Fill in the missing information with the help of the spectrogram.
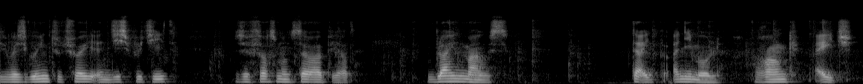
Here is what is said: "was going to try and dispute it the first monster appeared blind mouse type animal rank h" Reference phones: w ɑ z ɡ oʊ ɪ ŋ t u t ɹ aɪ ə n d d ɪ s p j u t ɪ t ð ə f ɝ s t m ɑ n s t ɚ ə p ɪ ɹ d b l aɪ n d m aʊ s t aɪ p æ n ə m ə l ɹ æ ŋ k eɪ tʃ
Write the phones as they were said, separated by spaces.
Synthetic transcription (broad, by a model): w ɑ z ɡ oʊ ɪ ŋ t u t ɹ aɪ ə n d d ɪ s p j u t ɪ t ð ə f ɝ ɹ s m ɑ n s t ɚ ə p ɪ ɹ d b l aɪ n d m aʊ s t aɪ p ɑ n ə m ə l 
